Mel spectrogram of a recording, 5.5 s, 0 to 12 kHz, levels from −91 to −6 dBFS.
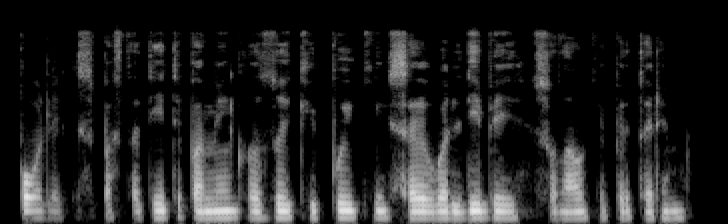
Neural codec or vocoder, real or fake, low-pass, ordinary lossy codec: none; real; 7.2 kHz; Opus, 64 kbps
